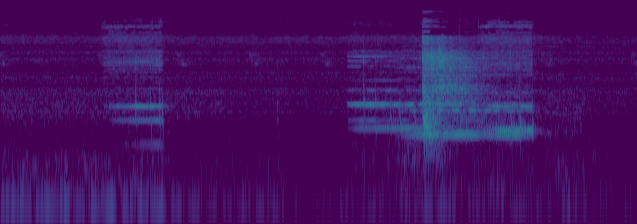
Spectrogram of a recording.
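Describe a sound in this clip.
Short electronic startup chimes play through a small device speaker.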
